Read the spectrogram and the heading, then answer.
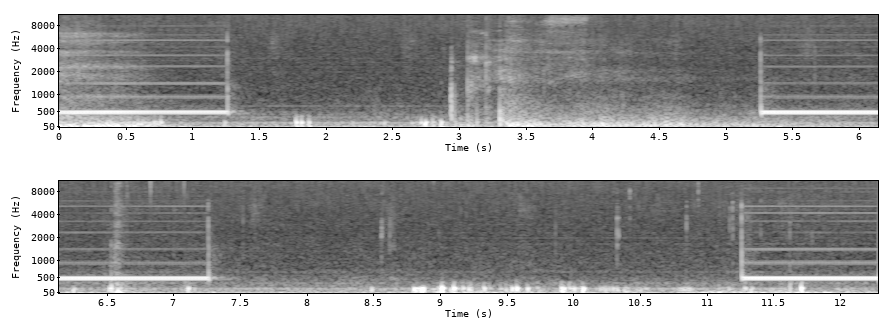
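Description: A phone line rings out with a steady electronic tone, repeating three times in long pulses separated by pauses, over a low rumble of background noise and handling sounds.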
